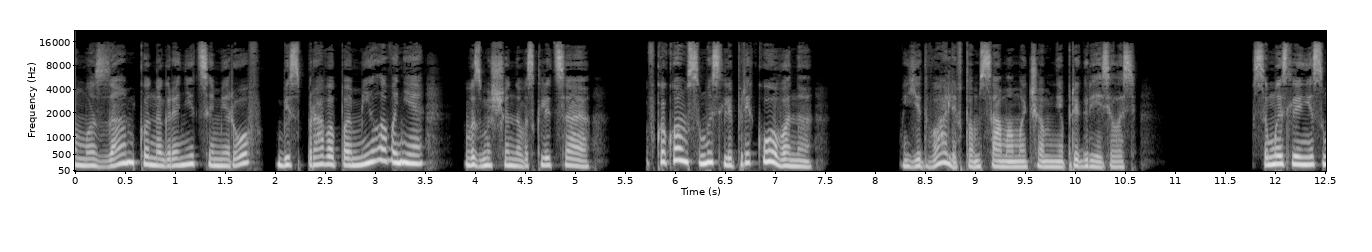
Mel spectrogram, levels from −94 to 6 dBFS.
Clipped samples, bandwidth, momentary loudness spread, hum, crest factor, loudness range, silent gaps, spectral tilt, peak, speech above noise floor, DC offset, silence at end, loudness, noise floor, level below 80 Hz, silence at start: under 0.1%; 16 kHz; 9 LU; none; 12 dB; 4 LU; 1.89-2.00 s, 3.79-3.88 s, 5.36-5.70 s, 7.57-8.24 s, 10.91-11.77 s; -6 dB/octave; -2 dBFS; over 75 dB; under 0.1%; 0 s; -16 LUFS; under -90 dBFS; -56 dBFS; 0 s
